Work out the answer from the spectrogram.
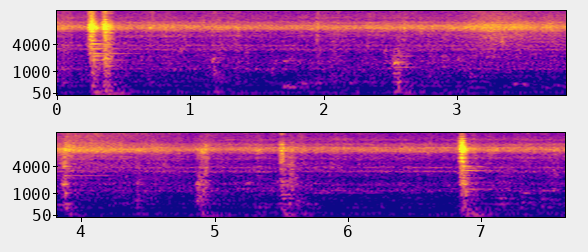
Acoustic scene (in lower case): kitchen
